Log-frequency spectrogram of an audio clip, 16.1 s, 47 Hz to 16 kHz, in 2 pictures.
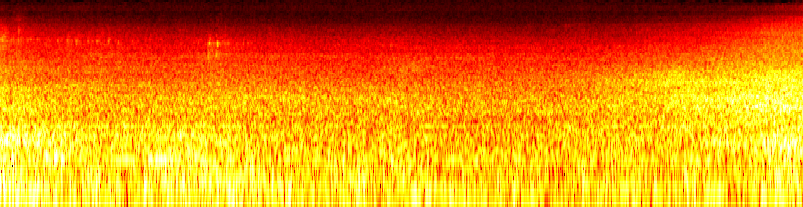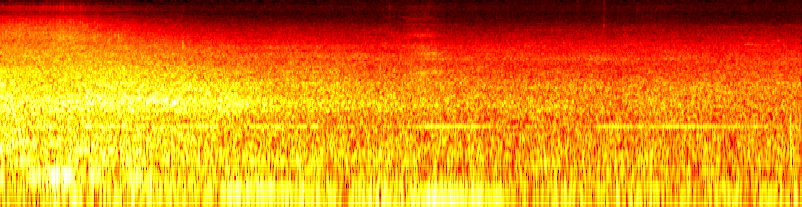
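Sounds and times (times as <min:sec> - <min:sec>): vehicle passing by: 0:06.4 - 0:11.0.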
